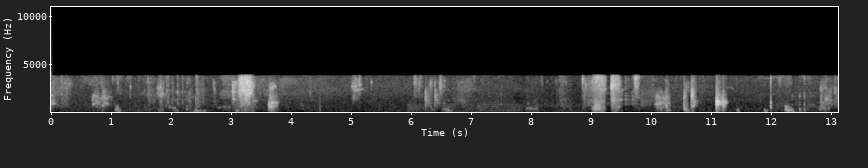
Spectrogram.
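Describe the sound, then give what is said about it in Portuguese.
A dog grunts and snuffles in short, irregular bursts, with quiet gaps between the wet, breathy noises and no talking. “Vem pra fora, cachorro.”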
